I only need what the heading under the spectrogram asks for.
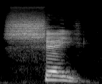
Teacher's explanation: शीन के ऊपर ज़बर, आगे या साकिन है, ये या लीन है, इसको नरमी और जल्दी से अदा करेंगे। शीन की आवाज़ फैलती हुई महसूस होती है।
